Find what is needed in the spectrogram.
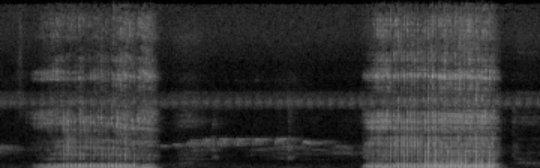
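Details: Two loud, rough, rattling snores from a human on the in-breath, each about two seconds long, with quiet breathing between; snoring.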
